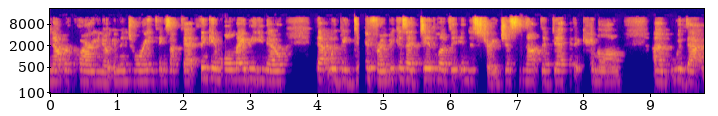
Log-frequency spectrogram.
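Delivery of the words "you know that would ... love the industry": ordinary talk, nothing marked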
